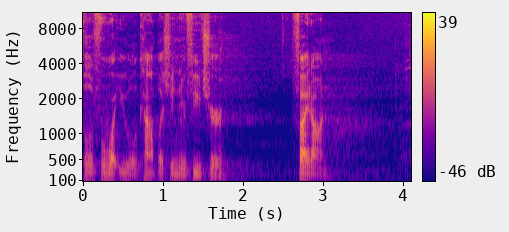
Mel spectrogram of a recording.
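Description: A man speaks through a microphone in a large hall.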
